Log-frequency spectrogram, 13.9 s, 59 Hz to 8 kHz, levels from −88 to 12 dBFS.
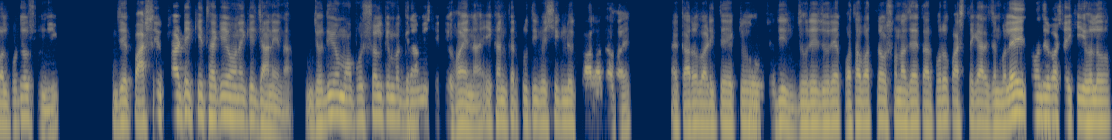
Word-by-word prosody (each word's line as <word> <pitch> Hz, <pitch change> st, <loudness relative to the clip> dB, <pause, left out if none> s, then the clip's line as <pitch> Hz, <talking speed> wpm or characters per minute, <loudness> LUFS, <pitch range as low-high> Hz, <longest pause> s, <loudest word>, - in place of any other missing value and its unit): গল্পটাও 115 Hz, +5 st, -1 dB
শুনি। 90 Hz, -3 st, -3 dB, 0.8 s
যে 120 Hz, -, +3 dB
পাশের 115 Hz, +4 st, 0 dB
ফ্ল্যাটে 145 Hz, 0 st, +2 dB
কে 145 Hz, -, 0 dB
থাকে 130 Hz, +1 st, +2 dB
অনেকে 125 Hz, -1 st, -1 dB
জানে 100 Hz, -3 st, +1 dB
না। 75 Hz, -, -8 dB, 0.4 s
যদিও 135 Hz, +7 st, +2 dB
মফস্বল 130 Hz, +3 st, -2 dB
কিংবা 130 Hz, -2 st, +1 dB
গ্রামে 115 Hz, +1 st, -1 dB
সেটি 115 Hz, -, -21 dB
হয় 110 Hz, -1 st, +3 dB
না। 95 Hz, -, -2 dB
এখানকার 115 Hz, +1 st, -1 dB
প্রতিবেশীগুলো 115 Hz, 0 st, -1 dB
একটু -, -, -25 dB
আলাদা 105 Hz, 0 st, -4 dB
হয়। 95 Hz, +1 st, -3 dB, 0.5 s
এ্যা 105 Hz, -, -3 dB
কারো 105 Hz, +1 st, +2 dB
বাড়িতে 105 Hz, +1 st, -1 dB
একটু 110 Hz, +3 st, -4 dB, 0.3 s
যদি 105 Hz, +2 st, 0 dB, 0.2 s
জোরে, 110 Hz, 0 st, +3 dB
জোরে, 110 Hz, +1 st, +2 dB
কথাবার্তাও 115 Hz, +2 st, 0 dB
শোনা 115 Hz, -1 st, +2 dB
যায় 115 Hz, 0 st, +2 dB
তারপরও 115 Hz, +4 st, 0 dB
পাশ 110 Hz, -, 0 dB
থেকে 115 Hz, 0 st, -2 dB
আরেকজন 110 Hz, 0 st, +1 dB
বলে, 115 Hz, +4 st, +6 dB
"এই 155 Hz, -, +7 dB
তোমাদের 135 Hz, -1 st, +2 dB
বাসায় 120 Hz, -2 st, -1 dB
কি 125 Hz, -, +2 dB
হলো? 115 Hz, 0 st, +5 dB
115 Hz, 180 wpm, -21 LUFS, 110-125 Hz, 0.8 s, এই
